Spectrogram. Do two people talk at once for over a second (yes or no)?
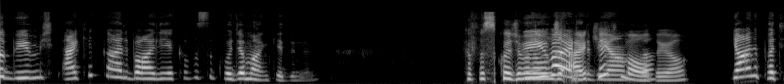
yes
